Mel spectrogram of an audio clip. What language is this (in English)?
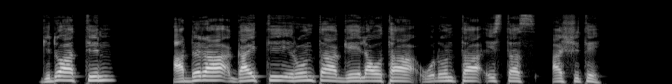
Gamo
